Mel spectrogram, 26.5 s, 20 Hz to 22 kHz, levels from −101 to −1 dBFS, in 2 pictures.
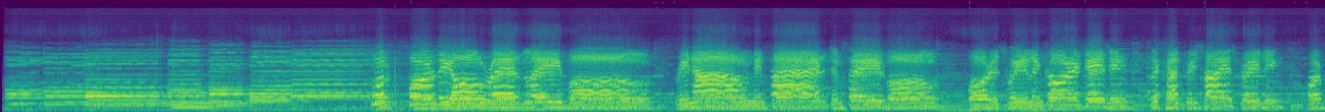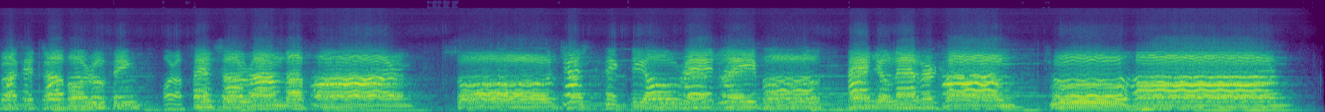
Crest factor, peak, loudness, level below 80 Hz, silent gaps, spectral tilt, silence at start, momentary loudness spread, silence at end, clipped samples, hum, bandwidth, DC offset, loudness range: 14 dB; 0 dBFS; -14 LUFS; -54 dBFS; none; -7.5 dB/octave; 0.05 s; 10 LU; 0.3 s; under 0.1%; none; 8.8 kHz; under 0.1%; 4 LU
